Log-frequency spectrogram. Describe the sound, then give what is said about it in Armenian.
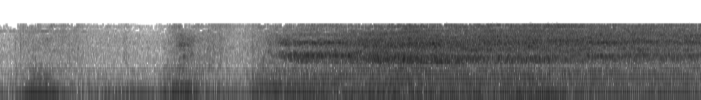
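Screeching tyres and revving engines of cars speeding through city streets at night in Yerevan: a few short engine roars, then a long, loud sustained tyre squeal over the roaring motor. “Գիշերային Երևանը հաճախ ցնցվում է նաև մեծ արագությամբ սլացող մեքենաների ձայնից, կամ ինչպես բնակիչներն են նկարագրում, ճռռիկներից։”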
